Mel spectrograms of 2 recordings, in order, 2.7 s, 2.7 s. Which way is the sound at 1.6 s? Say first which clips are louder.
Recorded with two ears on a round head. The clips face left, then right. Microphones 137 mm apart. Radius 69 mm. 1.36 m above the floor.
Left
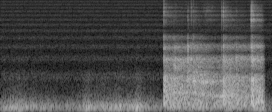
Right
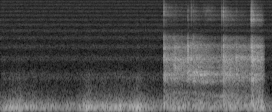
Left 13 dB; 40° left (ahead or behind).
